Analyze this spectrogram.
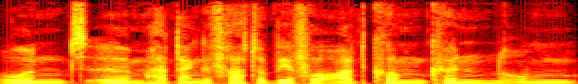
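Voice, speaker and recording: A man with a fairly high pitch speaks at a moderate pace in a dry, close sound with no echo, on a very clean recording with a silent background. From Saarland, Germany. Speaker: sportswear company founder and managing director. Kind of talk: interview. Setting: in a parked car at a sports expo.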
